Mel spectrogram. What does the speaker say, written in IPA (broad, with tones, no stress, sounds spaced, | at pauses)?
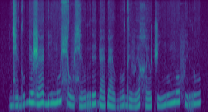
d͡ʑ e˨˩ d u˦˥ ɠ e˧˥˧ ʐ æ˧˥˧ ɠ i˧˥˧ m u˦˥ ɕ o˨˩ v ɕ e˩˧ ʊ̯ r e˧˥˧ ɠ æ˩˧ ɗ æ˨˩ ʊ̯ ɠ o˧˥˧ d e˨˩ v e˧˥˧ χ e˩˧ ʊ̯ t͡ʃ i˩˧ ŋ u˦˥ ŋ o˦˥ f i˩˧ r u˦˥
